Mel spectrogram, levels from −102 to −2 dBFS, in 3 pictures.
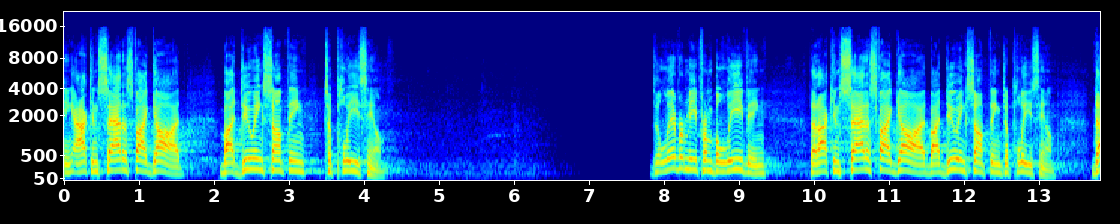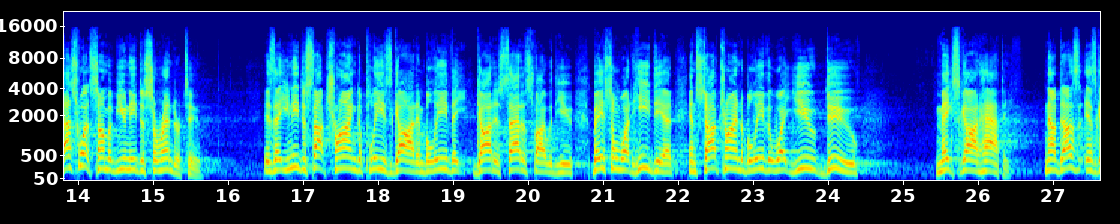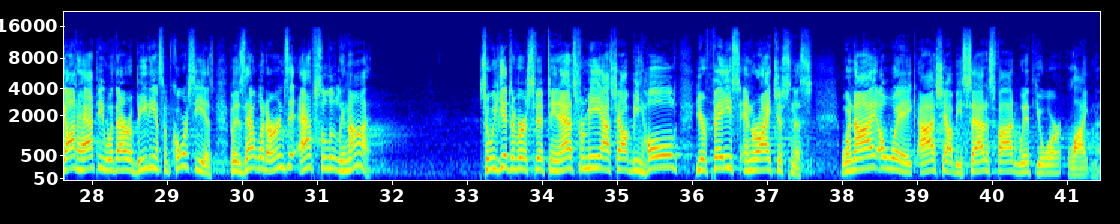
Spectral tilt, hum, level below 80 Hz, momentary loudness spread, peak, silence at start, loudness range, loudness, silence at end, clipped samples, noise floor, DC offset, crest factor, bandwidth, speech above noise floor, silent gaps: -3.5 dB/octave; none; -86 dBFS; 10 LU; -10 dBFS; 0 s; 6 LU; -32 LUFS; 0 s; under 0.1%; -88 dBFS; under 0.1%; 22 dB; 16 kHz; 55 dB; 6.86-7.80 s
